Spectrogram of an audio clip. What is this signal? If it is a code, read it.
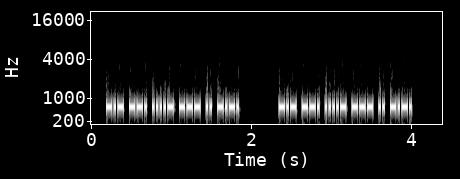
Morse code, heard as a keyed tone, about 51 wpm, 700 Hz. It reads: KG4OIC KG4OIC
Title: USA Call Signs - 6 Characters - Repeated 2x - 50wpm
